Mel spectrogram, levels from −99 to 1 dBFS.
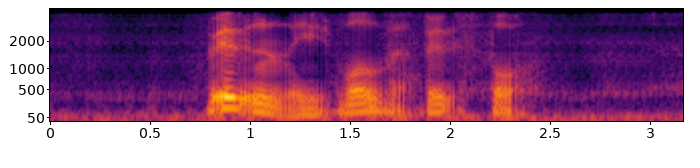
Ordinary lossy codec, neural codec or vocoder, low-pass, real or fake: none; autoencoder, 22.05 kHz, a latent of 192 numbers a frame, VITS, trained on many speakers; 3.6 kHz; fake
